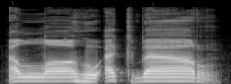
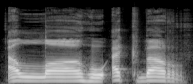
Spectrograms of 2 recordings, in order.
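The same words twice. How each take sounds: First: The last vowel of Akbar is stretched long. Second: The last vowel of Akbar is short. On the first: The word means drums. The speaker calls it wrong. "adding alif to Akbar ... which sounds like this" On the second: The word means the greatest. The speaker calls it right. "there is no mad at all in any part of this word"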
